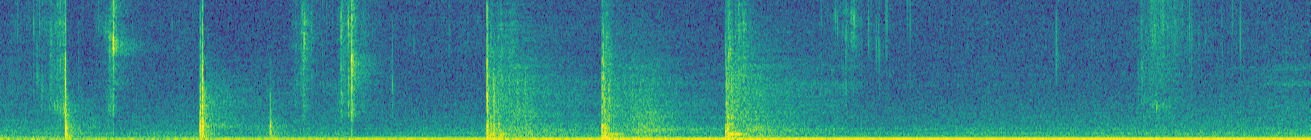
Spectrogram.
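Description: Claw hammer striking a dry-ice-chilled hot dog on a plastic board: a series of sharp, separate taps, about eight blows at an uneven pace over the first four seconds, breaking the hot dog into pieces.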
